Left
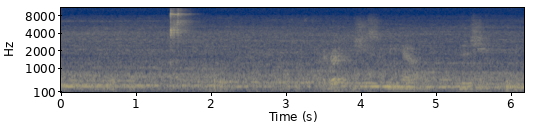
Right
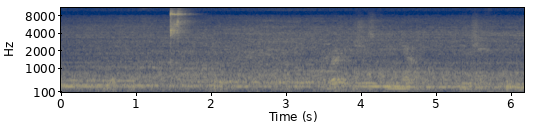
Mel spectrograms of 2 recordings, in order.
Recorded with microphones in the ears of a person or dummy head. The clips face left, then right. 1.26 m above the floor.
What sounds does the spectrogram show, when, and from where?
1.4 s a dropped coin: 20° right (ahead or behind), 1.4 m
3.5 s a man speaking: 15° left (ahead or behind), 5 m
